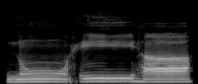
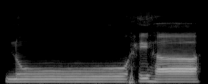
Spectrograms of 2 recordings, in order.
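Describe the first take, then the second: First: All three long vowels are held equally long. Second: Some vowels are held longer than others. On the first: The speaker calls it right. "तीनों को जो है वो बराबर लंबा करना है" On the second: The speaker calls it wrong. "किसी को ज़्यादा लंबा कर दिया किसी को कम कर दिया, नू ही हा ऐसे नहीं करना"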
